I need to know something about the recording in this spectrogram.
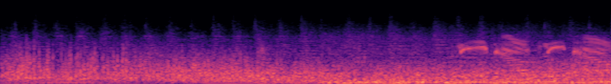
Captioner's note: wind rustling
